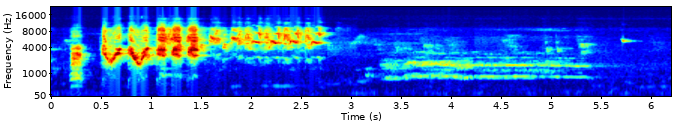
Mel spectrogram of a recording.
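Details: Javan myna, said to be talking until it coughs: a fast burst of loud, harsh, rasping notes for about two seconds, then a quieter, drawn-out nasal, wavering tone; little background noise.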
